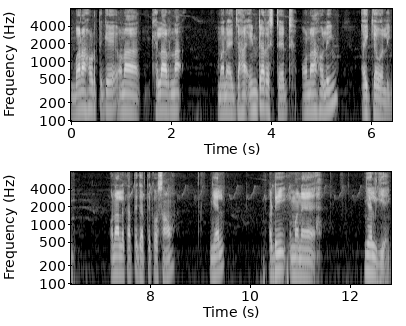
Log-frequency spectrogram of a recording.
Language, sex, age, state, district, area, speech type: Santali, male, 45-60, West Bengal, Purulia, rural, spontaneous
